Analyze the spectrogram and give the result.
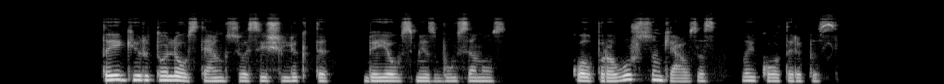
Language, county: Lithuanian, Kaunas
